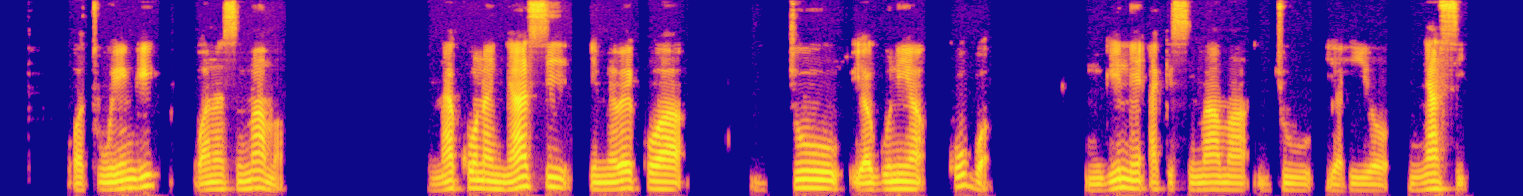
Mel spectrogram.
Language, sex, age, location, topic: Swahili, male, 36-49, Wajir, agriculture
